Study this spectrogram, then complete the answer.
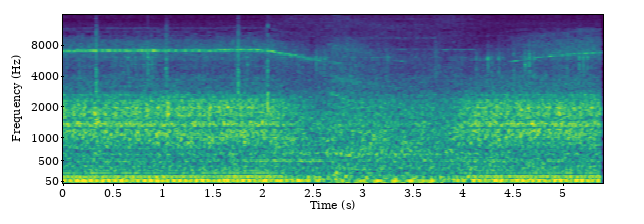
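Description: A truck engine drones steadily with a low rumble.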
